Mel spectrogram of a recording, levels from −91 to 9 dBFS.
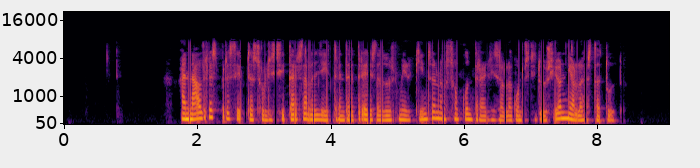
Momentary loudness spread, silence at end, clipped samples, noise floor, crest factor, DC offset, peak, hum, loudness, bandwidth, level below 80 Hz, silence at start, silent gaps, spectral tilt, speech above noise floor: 9 LU; 0.8 s; under 0.1%; -74 dBFS; 18 dB; under 0.1%; -4 dBFS; none; -20 LUFS; 7.8 kHz; -48 dBFS; 1.75 s; none; -6.5 dB/octave; 54 dB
